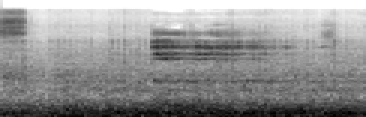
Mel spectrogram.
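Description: A steady low hum and rumble with thin, steady high-pitched tones over it. The tones drop out at the start and come back about a second in. It is an unexplained noise coming through the call.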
